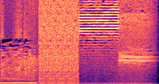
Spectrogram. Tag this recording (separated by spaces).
crackle interference noise radio snow sound-design static tv white-noise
